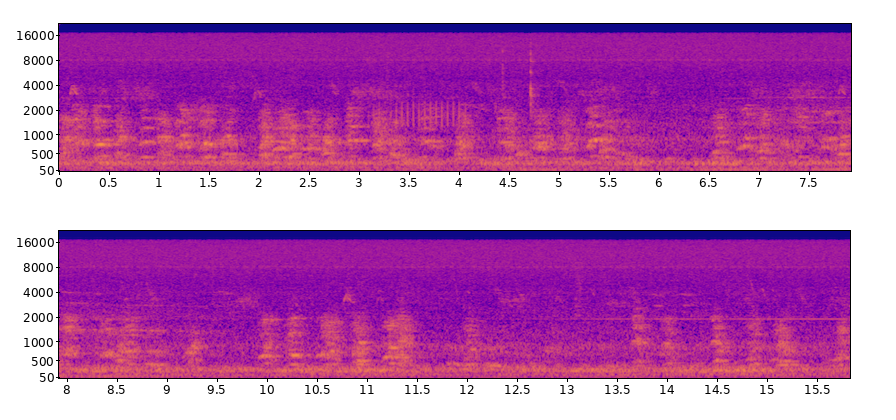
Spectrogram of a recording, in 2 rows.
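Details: Great Dane puppies at Puppy Hill on 21 March 2019, late morning: a busy, overlapping stream of short high yips and barks throughout, some whimpering tones, over a steady low mechanical hum.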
